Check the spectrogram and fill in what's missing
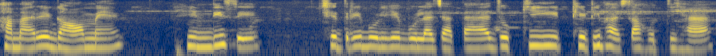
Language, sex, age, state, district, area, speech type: Hindi, female, 30-45, Uttar Pradesh, Mirzapur, rural, spontaneous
